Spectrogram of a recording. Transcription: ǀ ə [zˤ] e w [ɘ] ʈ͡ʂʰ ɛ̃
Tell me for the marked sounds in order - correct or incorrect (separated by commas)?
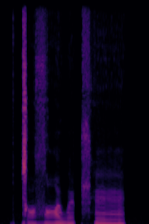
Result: correct, correct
